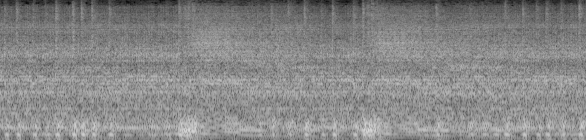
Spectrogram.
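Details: Motocross two-stroke blowing heavy oil smoke; crisp crackle with throttle blips rising and falling, runs and revs; owner suspects crank seal not done properly rather than jetting; smoke not audible.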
